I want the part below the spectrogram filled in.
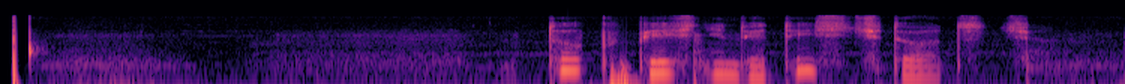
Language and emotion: Russian, sad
